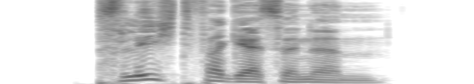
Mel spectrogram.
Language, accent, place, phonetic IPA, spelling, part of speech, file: German, Germany, Berlin, [ˈp͡flɪçtfɛɐ̯ˌɡɛsənəm], pflichtvergessenem, adjective, De-pflichtvergessenem.ogg
- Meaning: strong dative masculine/neuter singular of pflichtvergessen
